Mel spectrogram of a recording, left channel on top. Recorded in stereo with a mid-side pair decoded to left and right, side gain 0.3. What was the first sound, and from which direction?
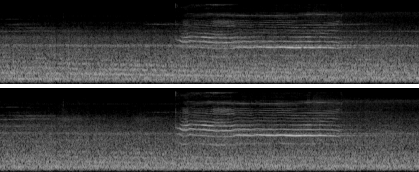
A cat meowing, 50° right.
